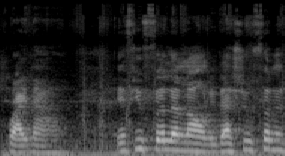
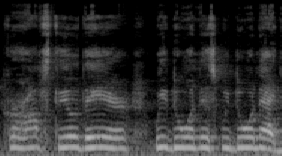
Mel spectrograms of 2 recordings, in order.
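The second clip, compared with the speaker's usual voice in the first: put-on higher-pitched gossipy girlfriend voice; chatty old coworker; 6 semitones higher than usual. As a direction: play an old work friend catching you up, higher. Acts out old job contacts chatting.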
